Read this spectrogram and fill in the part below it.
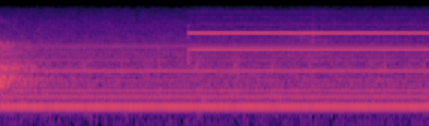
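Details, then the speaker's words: Automotive relay energized by battery charger, multimeter continuity test across contact terminals: low mains hum, then steady high continuity beep that holds; closed contacts passing current, relay working. "and you can probably hear that audible tone and the resistance going through the relays on the screen that proves to us that our relay is working"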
